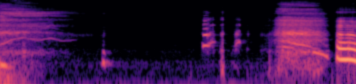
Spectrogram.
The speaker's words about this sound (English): You're fine. We're just full of noises today. I know, we're like trying to cough off mic and like clear our throats and stuff like that. Choking and dying on water.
